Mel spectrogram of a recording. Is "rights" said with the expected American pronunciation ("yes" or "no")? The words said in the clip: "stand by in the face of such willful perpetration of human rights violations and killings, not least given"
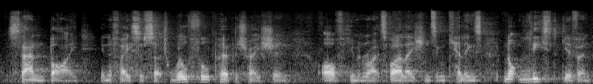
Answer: yes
